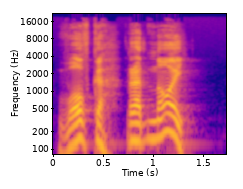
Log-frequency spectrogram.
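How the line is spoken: Shouting. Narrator (Russian): кричал Би

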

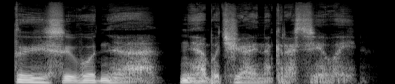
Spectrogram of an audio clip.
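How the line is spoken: Whispered. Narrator (Russian): шепнул

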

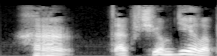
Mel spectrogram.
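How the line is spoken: Raspy voice. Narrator (Russian): произнес Хрипатый Боб

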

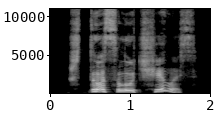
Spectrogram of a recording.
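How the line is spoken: Furious, through gritted teeth. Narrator (Russian): процедил Влад с яростью

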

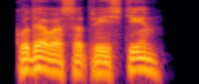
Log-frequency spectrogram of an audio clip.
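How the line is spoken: Cold question. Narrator (Russian): холодным тоном спросил Прохоров

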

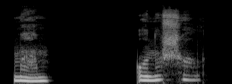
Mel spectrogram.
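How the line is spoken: Lifeless voice. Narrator (Russian): безжизненным голосом сказала мама

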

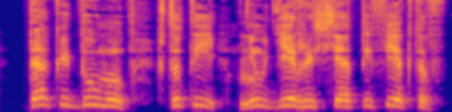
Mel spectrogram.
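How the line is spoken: Joyful mage. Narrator (Russian): радостно говорит маг

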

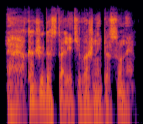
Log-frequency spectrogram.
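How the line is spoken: Grumbled. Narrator (Russian): проворчал Басов

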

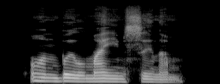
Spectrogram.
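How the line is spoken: Plain. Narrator (Russian): сказала она

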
